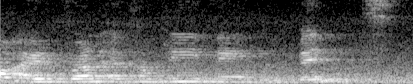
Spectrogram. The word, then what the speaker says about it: VINT: Right now I run a company named VINT. VINT is spelled mint, but with a V to get a good understanding.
